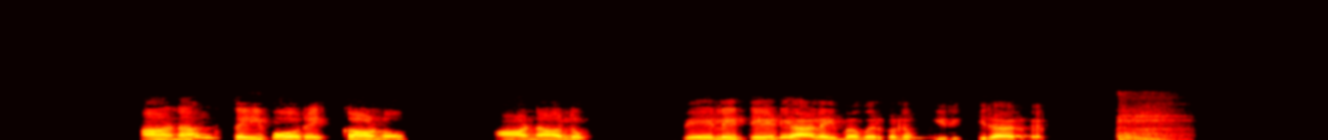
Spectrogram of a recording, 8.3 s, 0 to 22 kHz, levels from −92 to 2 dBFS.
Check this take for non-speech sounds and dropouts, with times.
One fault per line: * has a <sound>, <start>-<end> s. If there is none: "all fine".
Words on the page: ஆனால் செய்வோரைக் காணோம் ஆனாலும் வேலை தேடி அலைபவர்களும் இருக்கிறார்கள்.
* has a throat clearing, 7.0-7.5 s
